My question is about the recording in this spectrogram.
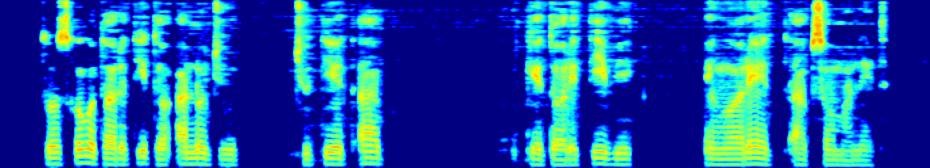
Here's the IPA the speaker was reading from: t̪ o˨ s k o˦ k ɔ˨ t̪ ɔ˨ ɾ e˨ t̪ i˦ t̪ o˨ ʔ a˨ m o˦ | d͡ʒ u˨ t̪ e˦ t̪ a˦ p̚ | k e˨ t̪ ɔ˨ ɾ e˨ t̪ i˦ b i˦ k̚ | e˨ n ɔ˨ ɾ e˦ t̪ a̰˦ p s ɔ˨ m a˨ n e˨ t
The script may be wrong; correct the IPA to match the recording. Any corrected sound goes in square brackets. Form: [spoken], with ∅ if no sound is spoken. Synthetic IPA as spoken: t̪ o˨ s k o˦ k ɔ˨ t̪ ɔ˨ ɾ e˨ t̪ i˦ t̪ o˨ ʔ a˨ [n] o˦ | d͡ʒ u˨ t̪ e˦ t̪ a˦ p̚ | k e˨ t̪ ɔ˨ ɾ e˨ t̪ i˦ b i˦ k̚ | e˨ [ŋ] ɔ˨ ɾ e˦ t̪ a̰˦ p s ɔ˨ m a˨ n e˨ t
